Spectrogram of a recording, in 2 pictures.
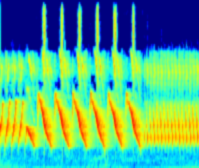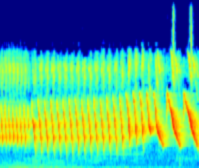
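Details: Tutoring recording of canary song in the ornate cengkok style: quick falling sweeps, then a dense buzzing roll, a fast ticking trill, and more descending whistles at the close.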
